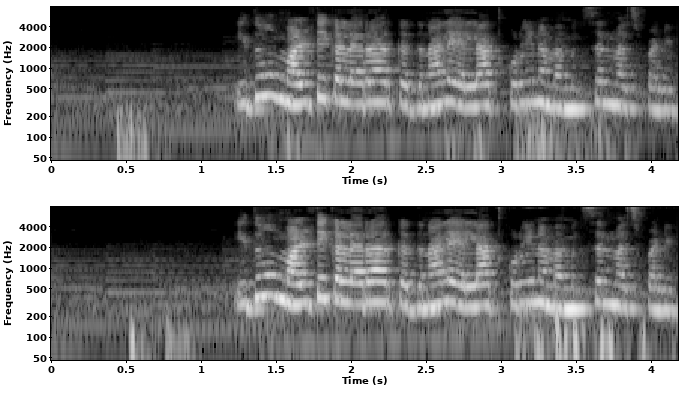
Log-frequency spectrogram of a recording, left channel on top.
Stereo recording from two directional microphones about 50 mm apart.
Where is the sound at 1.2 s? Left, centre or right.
Right.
